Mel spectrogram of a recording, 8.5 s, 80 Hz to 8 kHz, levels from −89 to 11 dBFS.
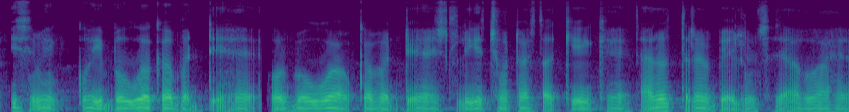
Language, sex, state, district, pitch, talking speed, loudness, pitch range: Hindi, male, Bihar, Madhepura, 90 Hz, 155 wpm, -27 LUFS, 90-95 Hz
